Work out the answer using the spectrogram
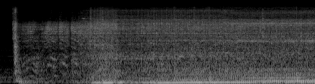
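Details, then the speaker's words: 4x4 AMC Pacer with a loud fuel pump: brief crank, then it catches cleanly and idles down smoothly and evenly. Normal start and idle, though it has some clutch noise and an exhaust leak. "It's so good. Like new, Yeah. and it's idling down as it should."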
